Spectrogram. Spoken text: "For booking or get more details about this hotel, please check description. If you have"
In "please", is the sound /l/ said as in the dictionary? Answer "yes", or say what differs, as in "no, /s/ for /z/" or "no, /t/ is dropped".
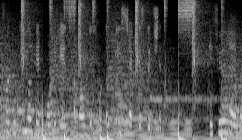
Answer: no, /l/ is dropped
